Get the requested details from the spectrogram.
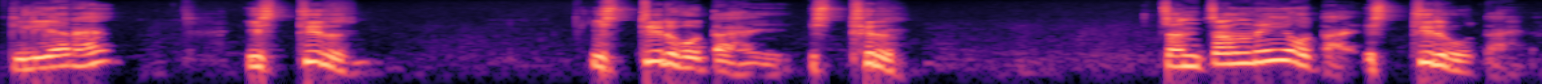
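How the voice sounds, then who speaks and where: Slow, measured man teaching a class. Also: high-pitched, big pitch swings, no room sound, clean studio sound. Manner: slow, repeats and explains each term, recites verse lines drawn out. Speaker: Sanskrit teacher. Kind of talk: online lecture explaining verses.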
